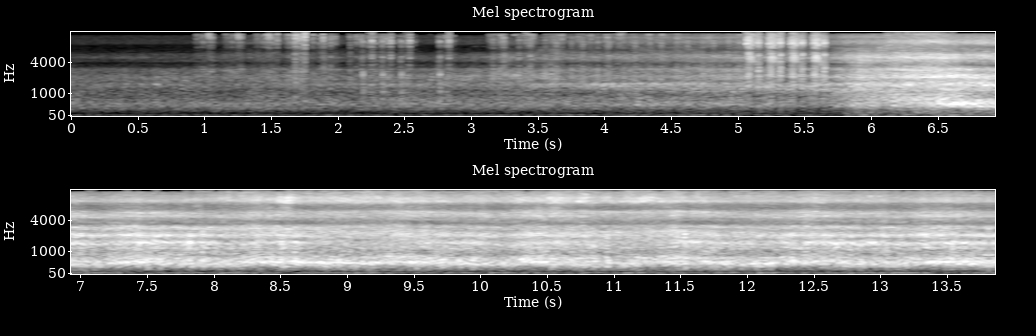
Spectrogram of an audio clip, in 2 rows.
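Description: JR 683 series electric train passing through a station at speed. Its wheel-on-rail noise grows as it approaches, jumps to full loudness about six seconds in as the cars reach the microphone, then holds as a steady loud rush while the carriages go by.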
